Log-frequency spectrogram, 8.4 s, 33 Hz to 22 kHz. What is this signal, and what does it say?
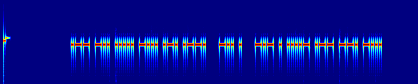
Morse code, heard as a keyed tone, about 32 wpm, 700 Hz. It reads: WD5BRP DE KE4WGB
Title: USA Callsign DE Callsign 30wpm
